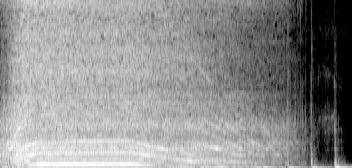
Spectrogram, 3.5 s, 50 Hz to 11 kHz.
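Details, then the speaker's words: 24-year-old (2000) Makita HR3000C SDS hammer drill in hammer-drill mode: the motor winds up to a smooth, high, steady whine, running too free and fast with no hammering beats. Suspected broken piston or crank in the head. No hammer action. "doesn't sound right doesn't seem to be any hammer out of it a right she's running way too free and fast so there's something going on up in here in the head of her she's not engaging the actual hammer drills working fine just not hammering"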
